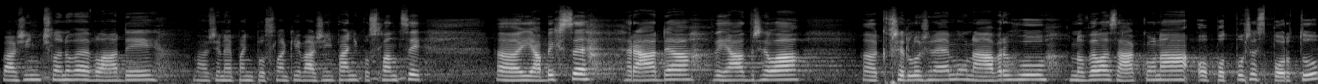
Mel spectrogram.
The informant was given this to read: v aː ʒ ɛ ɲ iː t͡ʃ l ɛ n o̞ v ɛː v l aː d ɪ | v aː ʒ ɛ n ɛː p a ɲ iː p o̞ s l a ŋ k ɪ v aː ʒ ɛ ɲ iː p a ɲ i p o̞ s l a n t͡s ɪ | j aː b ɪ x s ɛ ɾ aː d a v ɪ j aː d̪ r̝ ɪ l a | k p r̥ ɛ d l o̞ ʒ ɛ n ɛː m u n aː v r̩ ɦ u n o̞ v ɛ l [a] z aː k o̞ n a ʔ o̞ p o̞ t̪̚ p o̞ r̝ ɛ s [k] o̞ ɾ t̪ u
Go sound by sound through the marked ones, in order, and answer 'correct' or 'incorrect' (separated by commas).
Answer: correct, incorrect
